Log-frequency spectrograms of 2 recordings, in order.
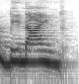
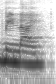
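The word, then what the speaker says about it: benign: आपको दोबारा से बोल इट इज नॉट बिनाइन इट इज बिनाइन ji silent होगा इसमें मार्था इज अ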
